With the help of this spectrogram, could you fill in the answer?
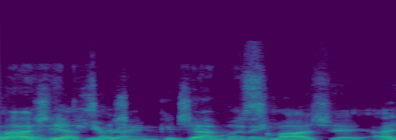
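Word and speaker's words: Samaje Perine: Samaje Pirine.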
